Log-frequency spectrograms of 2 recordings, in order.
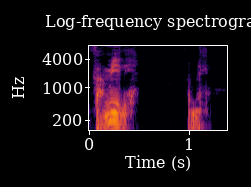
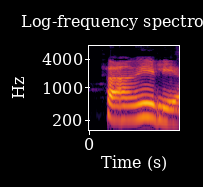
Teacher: se le conoce como una consonante labiodental, puesto que están involucrados tanto el labio como los dientes de arriba · Shown in: first take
